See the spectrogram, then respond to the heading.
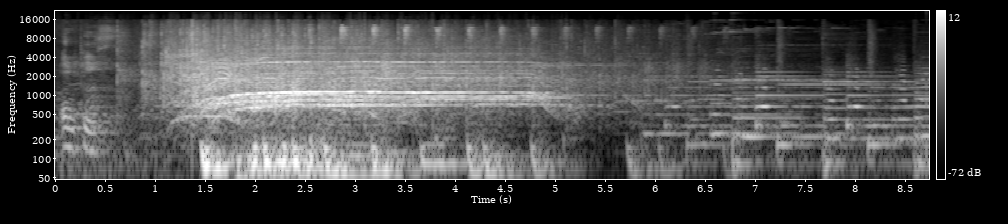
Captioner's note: cheers and applause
